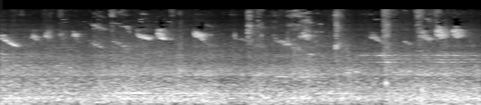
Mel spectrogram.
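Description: Small birds chirping: short, high notes that fall in pitch, repeated two or three times a second, over a steady low background hum.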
